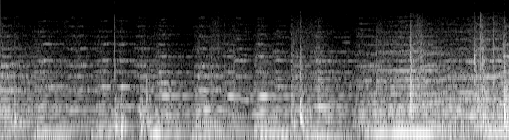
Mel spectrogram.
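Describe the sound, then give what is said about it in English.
A chef makes dumplings with a rolling pin, giving a few sharp wooden taps and thunks against a steady musical backdrop. “Inside, the chef is making dumplings with a rolling pin.”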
